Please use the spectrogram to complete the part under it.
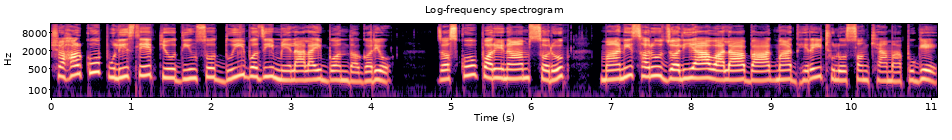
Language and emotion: Nepali, neutral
